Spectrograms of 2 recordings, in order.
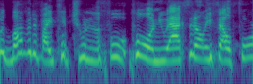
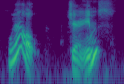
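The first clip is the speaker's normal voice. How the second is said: composed, faintly Irish formal opening; put-on Irish accent; 4 dB quieter than usual. Restarting her speech to bank caller James, put-on Irish accent. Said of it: "tell me what kind of accent".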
